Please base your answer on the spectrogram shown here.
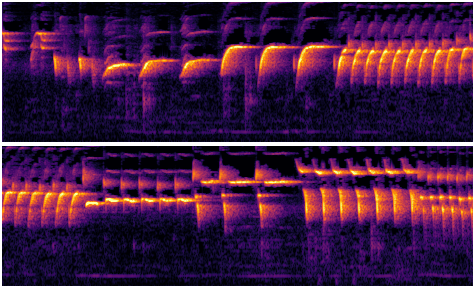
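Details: Spanish timbrado canary singing a loud, continuous song of metallic rolled trills and rapid repeated notes, shifting pitch between phrases with brief high whistled segments; no other sounds.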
